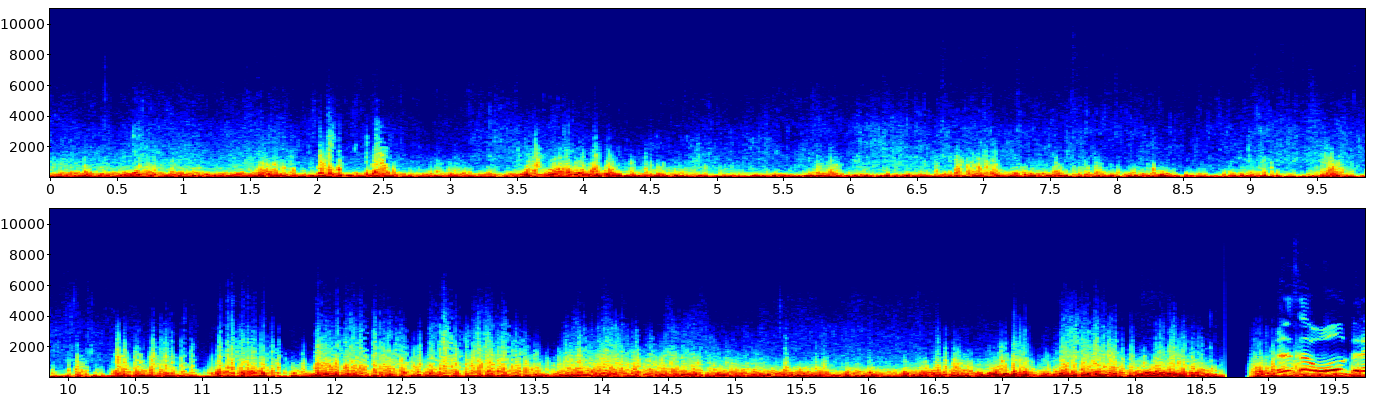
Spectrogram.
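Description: Wind buffeting a head-mounted action camera's microphone: a loud, steady low rumble that goes on throughout, with a few brief rustles in the second half.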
